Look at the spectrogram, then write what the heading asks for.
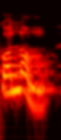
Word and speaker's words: column: 71 70 एठी अछि which letter is silent in the word column हमें m तक ही प्रोनाउंसिएशन हो एंड साइलेंट रहि जाय आपनकर डी हे जो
